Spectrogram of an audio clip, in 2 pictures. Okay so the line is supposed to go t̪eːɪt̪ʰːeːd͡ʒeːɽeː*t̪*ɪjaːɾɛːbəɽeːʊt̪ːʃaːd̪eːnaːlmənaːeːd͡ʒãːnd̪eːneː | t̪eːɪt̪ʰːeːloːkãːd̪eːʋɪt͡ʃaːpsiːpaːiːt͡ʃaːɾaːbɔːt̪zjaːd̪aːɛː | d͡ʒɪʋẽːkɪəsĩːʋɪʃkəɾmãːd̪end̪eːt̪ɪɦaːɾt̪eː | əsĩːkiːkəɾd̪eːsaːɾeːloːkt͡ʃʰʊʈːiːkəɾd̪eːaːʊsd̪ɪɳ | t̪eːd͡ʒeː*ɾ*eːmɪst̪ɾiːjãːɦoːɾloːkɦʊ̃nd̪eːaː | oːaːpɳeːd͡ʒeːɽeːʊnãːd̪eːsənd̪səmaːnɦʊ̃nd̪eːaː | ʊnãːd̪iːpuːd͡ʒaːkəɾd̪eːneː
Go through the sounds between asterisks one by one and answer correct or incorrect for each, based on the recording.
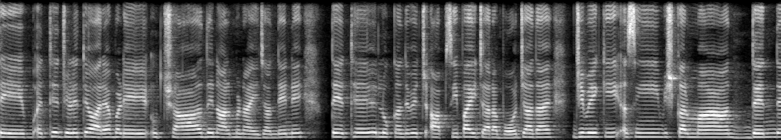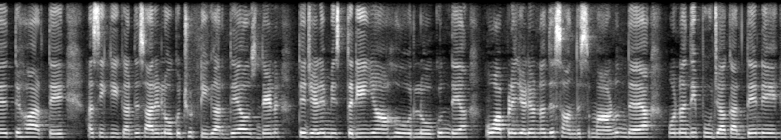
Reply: correct, incorrect

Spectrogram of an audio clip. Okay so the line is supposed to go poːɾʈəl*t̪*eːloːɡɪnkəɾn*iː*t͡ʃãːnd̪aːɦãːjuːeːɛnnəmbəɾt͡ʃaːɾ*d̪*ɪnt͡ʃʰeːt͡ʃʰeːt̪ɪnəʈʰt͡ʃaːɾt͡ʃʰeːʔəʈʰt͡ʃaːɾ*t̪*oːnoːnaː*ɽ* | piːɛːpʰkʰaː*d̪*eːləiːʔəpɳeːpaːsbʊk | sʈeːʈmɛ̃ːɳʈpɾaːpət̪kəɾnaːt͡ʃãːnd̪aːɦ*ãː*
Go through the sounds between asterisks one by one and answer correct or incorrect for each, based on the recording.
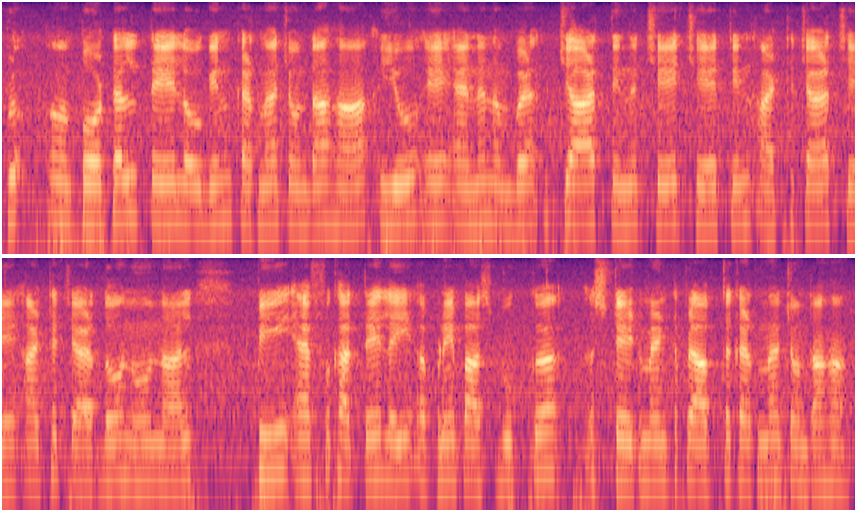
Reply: correct, incorrect, incorrect, incorrect, incorrect, incorrect, correct

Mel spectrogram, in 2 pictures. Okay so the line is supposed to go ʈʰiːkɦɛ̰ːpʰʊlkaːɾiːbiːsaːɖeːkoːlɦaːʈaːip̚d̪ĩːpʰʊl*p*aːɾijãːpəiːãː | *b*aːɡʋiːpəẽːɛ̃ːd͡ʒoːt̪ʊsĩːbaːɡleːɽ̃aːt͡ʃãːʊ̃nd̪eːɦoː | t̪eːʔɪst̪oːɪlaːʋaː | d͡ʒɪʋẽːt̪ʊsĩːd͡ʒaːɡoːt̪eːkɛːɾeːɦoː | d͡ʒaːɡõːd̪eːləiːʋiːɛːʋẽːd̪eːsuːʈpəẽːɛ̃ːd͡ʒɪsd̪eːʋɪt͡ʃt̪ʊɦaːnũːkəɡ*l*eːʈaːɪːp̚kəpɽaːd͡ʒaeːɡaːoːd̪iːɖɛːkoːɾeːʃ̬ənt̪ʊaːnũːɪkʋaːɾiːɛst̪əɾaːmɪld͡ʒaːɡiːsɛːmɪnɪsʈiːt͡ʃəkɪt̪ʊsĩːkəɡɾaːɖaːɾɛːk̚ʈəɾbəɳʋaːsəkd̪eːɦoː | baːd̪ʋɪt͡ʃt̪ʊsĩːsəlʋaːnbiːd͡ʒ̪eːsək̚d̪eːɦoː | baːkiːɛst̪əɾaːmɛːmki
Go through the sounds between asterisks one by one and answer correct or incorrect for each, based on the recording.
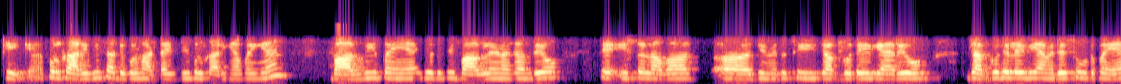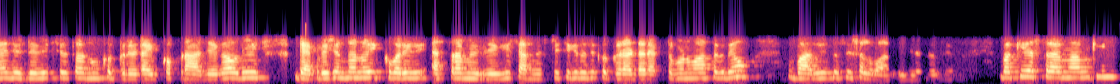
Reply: incorrect, correct, incorrect

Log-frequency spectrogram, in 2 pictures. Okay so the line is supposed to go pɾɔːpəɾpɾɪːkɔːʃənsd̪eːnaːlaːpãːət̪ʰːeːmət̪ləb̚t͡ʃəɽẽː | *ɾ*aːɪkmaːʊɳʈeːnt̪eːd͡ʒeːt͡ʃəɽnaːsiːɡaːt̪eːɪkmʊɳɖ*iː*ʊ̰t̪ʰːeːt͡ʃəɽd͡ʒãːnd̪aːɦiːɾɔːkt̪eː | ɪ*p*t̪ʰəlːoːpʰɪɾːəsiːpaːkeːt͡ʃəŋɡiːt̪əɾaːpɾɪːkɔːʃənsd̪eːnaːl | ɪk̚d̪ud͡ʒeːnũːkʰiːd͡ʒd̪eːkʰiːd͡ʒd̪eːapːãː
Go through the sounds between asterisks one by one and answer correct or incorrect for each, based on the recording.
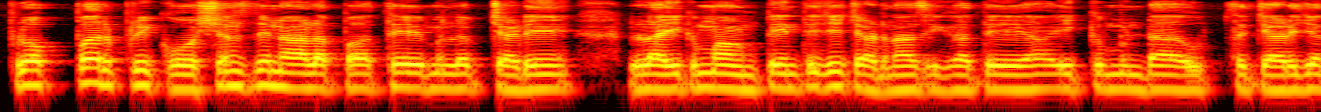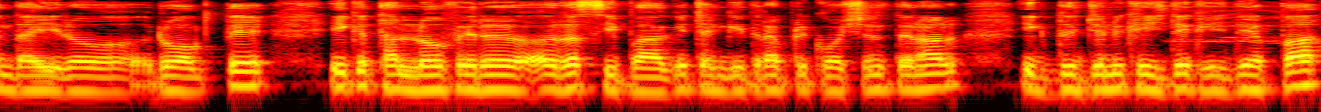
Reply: incorrect, incorrect, incorrect

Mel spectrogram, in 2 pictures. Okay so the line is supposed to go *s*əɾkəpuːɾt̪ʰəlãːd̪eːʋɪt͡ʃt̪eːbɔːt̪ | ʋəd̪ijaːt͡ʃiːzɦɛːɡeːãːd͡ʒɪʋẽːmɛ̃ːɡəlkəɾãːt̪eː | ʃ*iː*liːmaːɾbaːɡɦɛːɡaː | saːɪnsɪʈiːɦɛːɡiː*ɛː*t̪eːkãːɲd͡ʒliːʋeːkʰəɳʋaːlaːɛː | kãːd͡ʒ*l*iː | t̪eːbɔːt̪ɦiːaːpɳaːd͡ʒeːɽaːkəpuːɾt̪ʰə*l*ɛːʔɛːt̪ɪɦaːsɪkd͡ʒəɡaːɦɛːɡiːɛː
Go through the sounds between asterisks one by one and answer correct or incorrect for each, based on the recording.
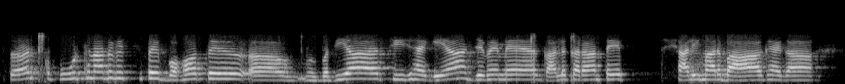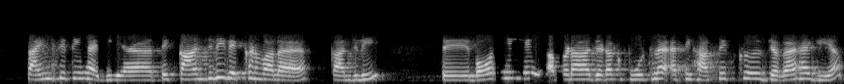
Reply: correct, incorrect, correct, correct, correct

